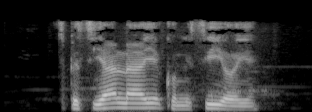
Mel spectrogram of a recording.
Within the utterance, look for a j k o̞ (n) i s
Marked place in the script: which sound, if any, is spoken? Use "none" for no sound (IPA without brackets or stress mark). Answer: m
